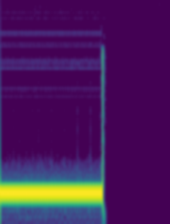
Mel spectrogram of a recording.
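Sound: telephone ringback tone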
